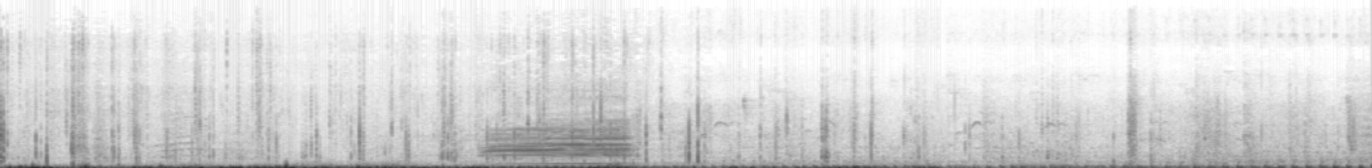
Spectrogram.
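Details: Five-month-old Hallikar calf at play, letting out a single short, tonal moo lasting about a second, over steady low rumble and scattered clattering knocks.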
